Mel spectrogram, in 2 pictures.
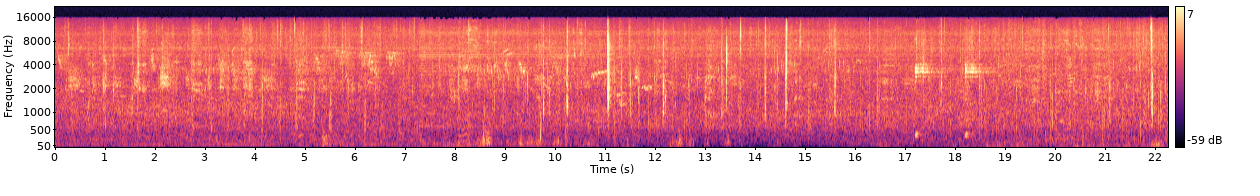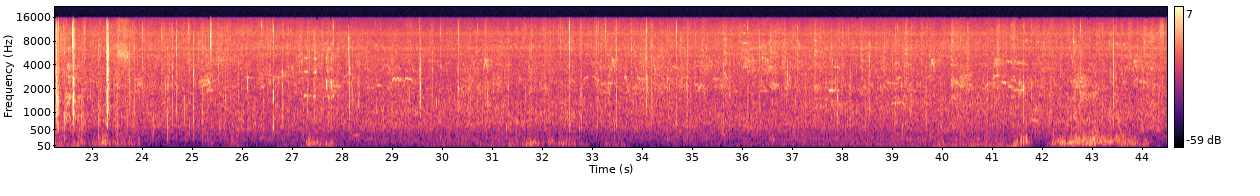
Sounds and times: Walk, footsteps: 0.2s - 44.5s.

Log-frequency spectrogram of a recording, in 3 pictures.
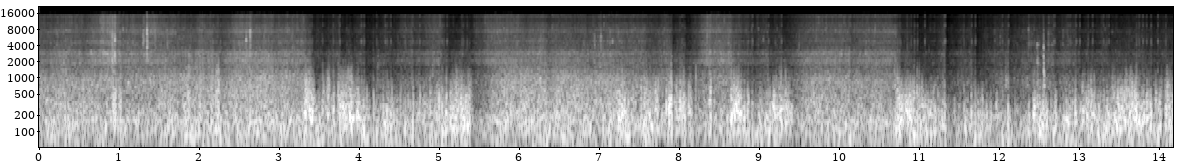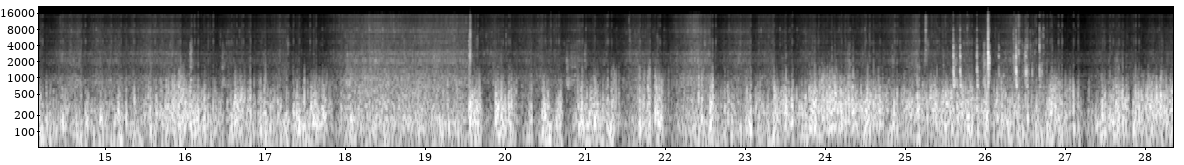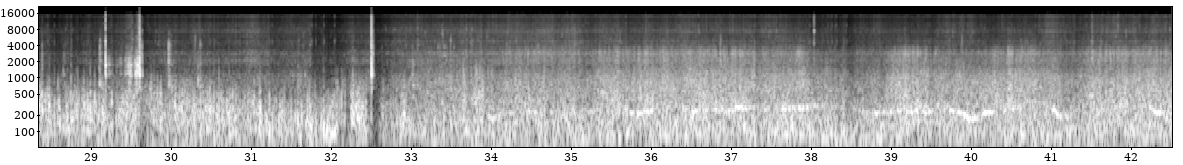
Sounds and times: Sailboat, sailing ship: 0.0s - 42.5s
Waves, surf: 0.0s - 42.5s
Wind noise (microphone): 0.0s - 42.5s.

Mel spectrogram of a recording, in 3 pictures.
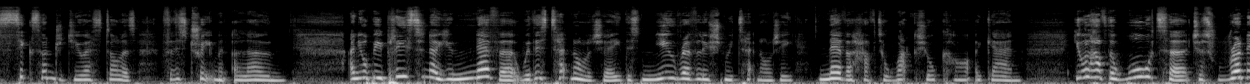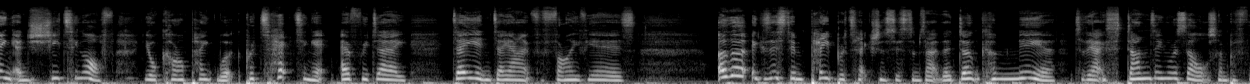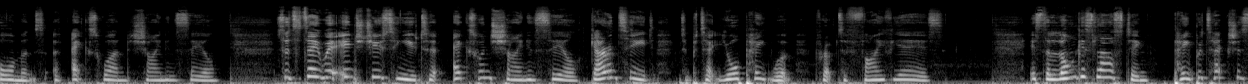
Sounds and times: Speech: 0.0s - 2.9s, 3.5s - 18.9s, 19.7s - 27.2s, 27.8s - 34.5s, 35.3s - 37.4s.

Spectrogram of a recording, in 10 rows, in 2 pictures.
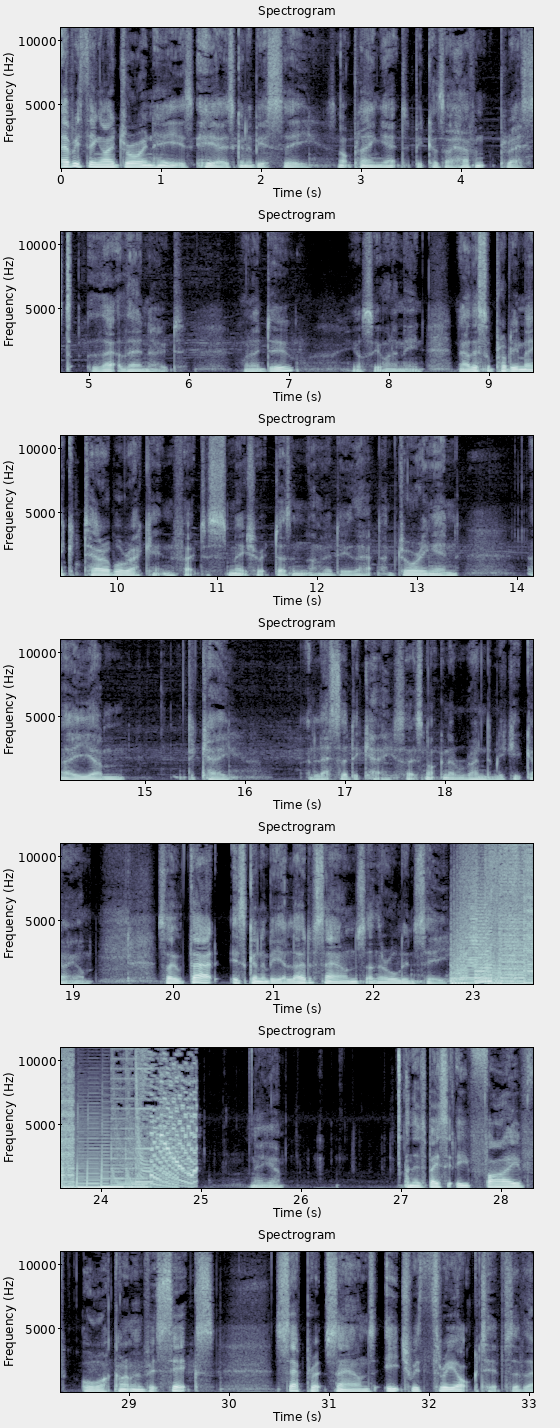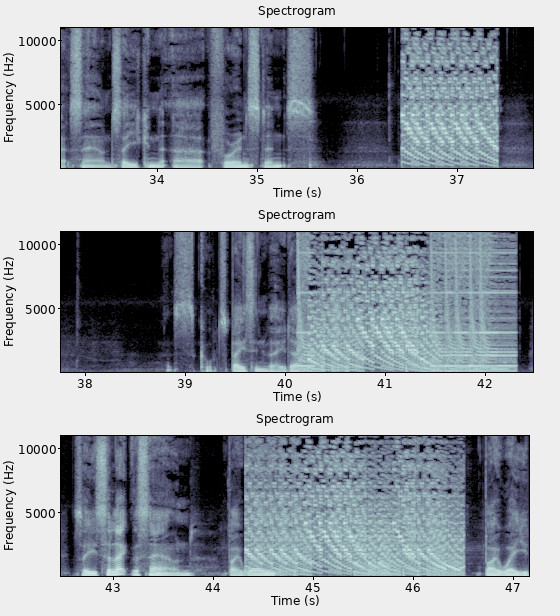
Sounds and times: Speech: 0.0s - 6.0s, 6.6s - 13.5s, 14.1s - 16.0s, 16.6s - 19.2s, 19.8s - 22.8s, 25.5s - 25.9s, 27.0s - 29.9s, 30.5s - 35.6s, 38.8s - 40.2s, 42.6s - 44.8s, 46.7s - 47.1s
Synthesizer: 22.8s - 25.0s, 40.2s - 42.4s, 44.3s - 46.5s.

